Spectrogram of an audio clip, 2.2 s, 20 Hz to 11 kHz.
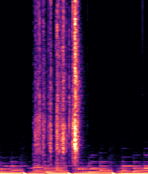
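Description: Over steady background music, a quick run of plastic clicks and clacks from a GAN 356 Air SM 3x3 speedcube being turned fast through a short Ua perm algorithm, lasting under a second from about half a second in.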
